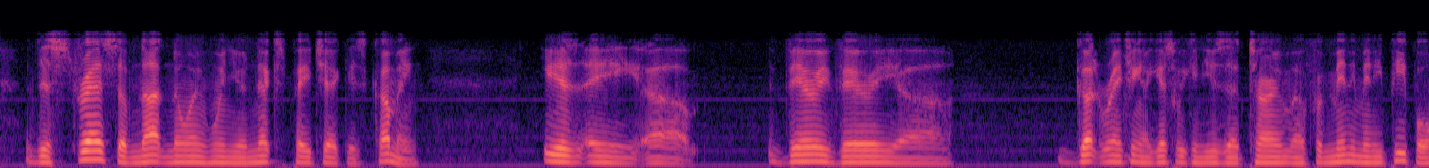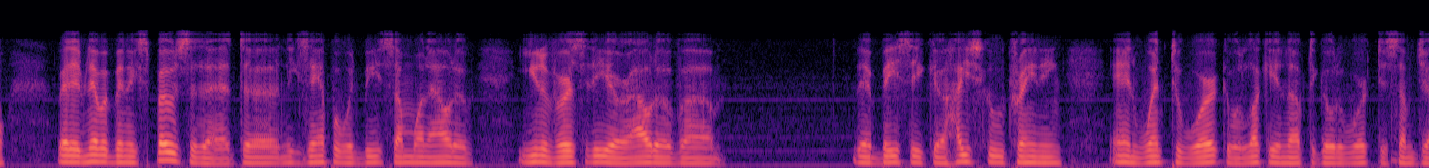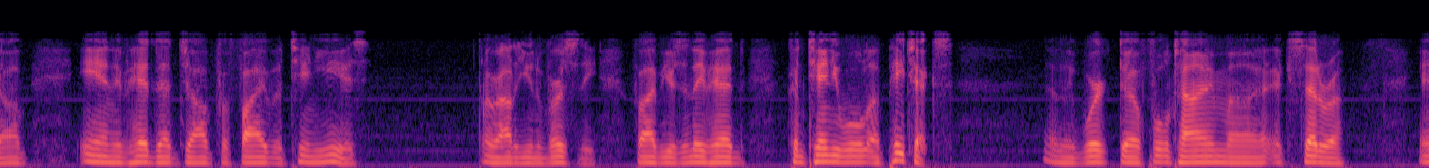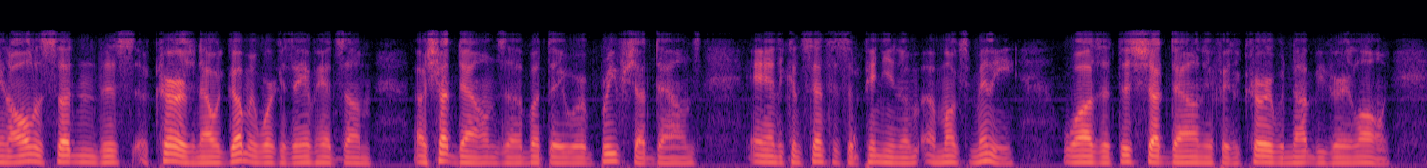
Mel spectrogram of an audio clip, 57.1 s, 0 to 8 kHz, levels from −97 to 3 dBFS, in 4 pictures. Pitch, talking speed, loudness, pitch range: 105 Hz, 150 wpm, -31 LUFS, 95-110 Hz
